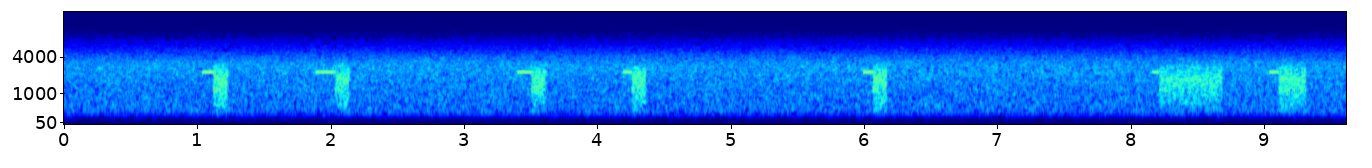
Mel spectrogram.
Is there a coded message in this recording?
Yes: ACARS aircraft data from 1.0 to 9.3 s, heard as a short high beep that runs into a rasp, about 2400 baud, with radio hiss.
